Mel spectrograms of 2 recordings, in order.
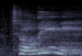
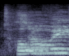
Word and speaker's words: Tolini: Tolini. Tolini. Tolini. Almost like tortellini, but Tolini.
